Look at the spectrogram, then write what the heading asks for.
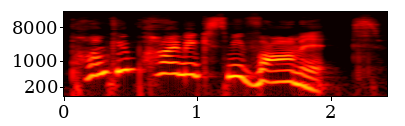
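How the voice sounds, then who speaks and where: A woman voicing an excitable, blunt first-grade girl in a children's storybook, eager and emphatic. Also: very high voice, slow pace, pitched above the performer's own voice, exaggerated voice. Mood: glum. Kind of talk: children's storybook read-aloud.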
